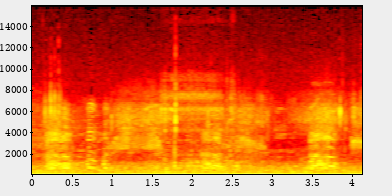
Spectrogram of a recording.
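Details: Eurasian spoonbill with its begging young behind it: the young bird gives harsh, wheezy, nasal begging calls in near-continuous bursts over about four seconds, against a steady low rumble of wind.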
